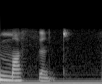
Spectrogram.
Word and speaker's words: mustn't: small observation about pronouncing mustn't here we don't utter T we pronounce it as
